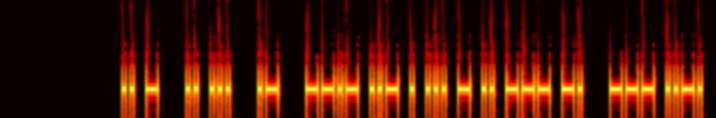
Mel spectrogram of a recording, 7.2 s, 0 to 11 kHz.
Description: Morse code, heard as a keyed tone, about 30 wpm, 700 Hz. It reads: IT IS A QUESTION OF
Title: Sentences from Top 1100 Words 30wpm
